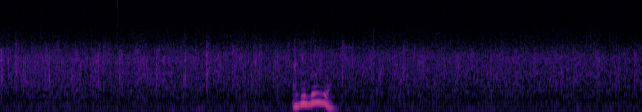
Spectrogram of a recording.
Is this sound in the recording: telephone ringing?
no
